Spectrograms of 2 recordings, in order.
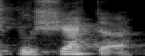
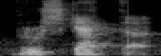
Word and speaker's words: bruschetta: a special we have a very nice buchetta and i'm like you just spoiled the whole thing for me call it bruschetta get the correct pronunciation right if you're going to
